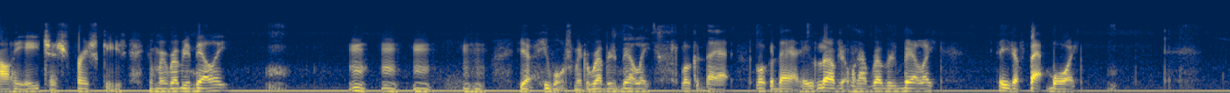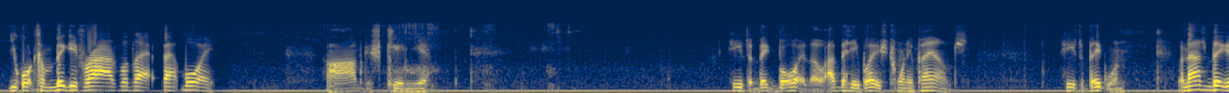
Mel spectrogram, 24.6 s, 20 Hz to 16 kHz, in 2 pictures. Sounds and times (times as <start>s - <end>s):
Speech: 0.0s - 2.3s, 3.6s - 9.4s, 10.0s - 10.8s, 12.4s - 14.5s, 15.5s - 16.7s, 19.6s - 22.0s, 22.9s - 24.5s.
